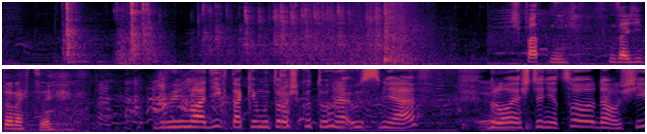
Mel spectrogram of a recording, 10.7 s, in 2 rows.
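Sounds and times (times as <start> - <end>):
car crash simulator operating: 0.5 - 4.1
speech: 4.4 - 10.7
laughter: 4.8 - 9.8.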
